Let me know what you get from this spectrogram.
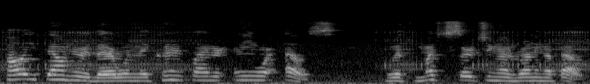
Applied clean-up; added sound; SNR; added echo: none; Mechanisms + Rain; 17 dB; none.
